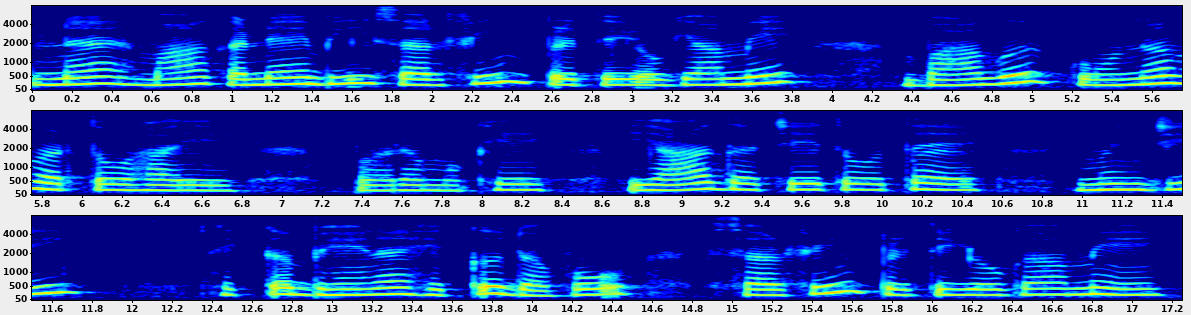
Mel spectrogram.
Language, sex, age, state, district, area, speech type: Sindhi, female, 30-45, Gujarat, Junagadh, rural, spontaneous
